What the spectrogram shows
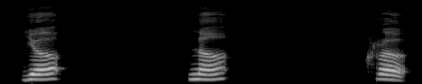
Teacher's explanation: To pronounce this sound, first try to pronounce the O in boat. From there, try to unround and spread your lips.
